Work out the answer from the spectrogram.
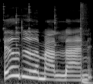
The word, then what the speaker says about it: Îles de la Madeleine: Or the French pronunciation, Îles de la Madeleine, is a series of islands and an archipelago in the Gulf of St.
